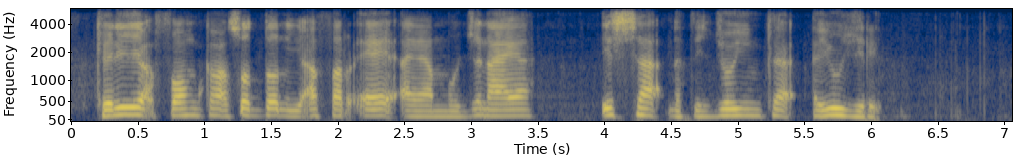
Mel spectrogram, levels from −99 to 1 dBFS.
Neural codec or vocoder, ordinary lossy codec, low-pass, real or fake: codec, 32 kHz, 1.9 kbps, SNAC; Opus, 32 kbps; 5.4 kHz; fake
